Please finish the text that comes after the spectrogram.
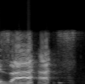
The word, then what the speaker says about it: Zass: Behold my mighty Zass. Be very careful you pronounce that Z.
